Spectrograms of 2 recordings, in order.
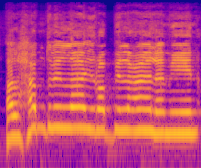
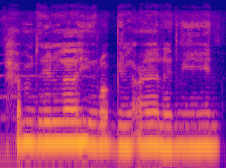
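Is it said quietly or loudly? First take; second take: loudly; quietly. First: It is shouted loudly, as Umar. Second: It is said quietly, as Abu Bakar.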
